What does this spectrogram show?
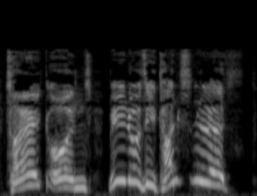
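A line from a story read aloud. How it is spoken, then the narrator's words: Man calling out. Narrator (German): rief einer der Männer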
